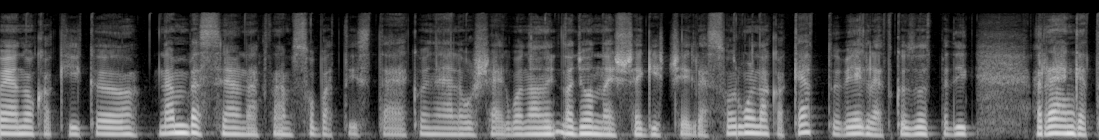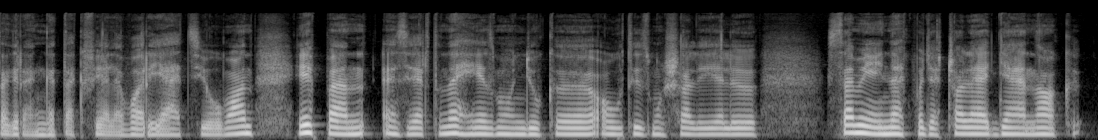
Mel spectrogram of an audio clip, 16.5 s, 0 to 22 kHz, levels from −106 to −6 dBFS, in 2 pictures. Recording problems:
abrupt cut into speech; at the start

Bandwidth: 14.5 kHz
